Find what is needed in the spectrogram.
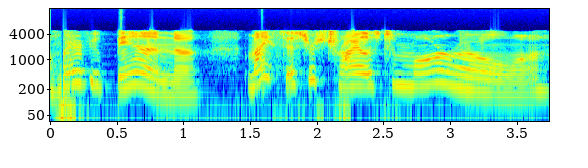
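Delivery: put-on very high, sing-song, swooping valley girl drawl. Voicing a scientist character in a scene: valley girl voice. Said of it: "my voice for this girl initially was that of like a kind of like a valley girl".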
